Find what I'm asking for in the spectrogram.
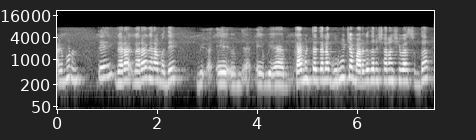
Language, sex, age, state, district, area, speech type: Marathi, female, 60+, Maharashtra, Nanded, urban, spontaneous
